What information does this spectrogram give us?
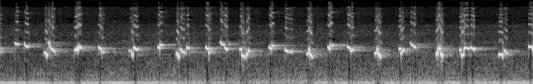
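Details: Sooty-headed bulbul lure song for drawing out other bulbuls: lively, repeated chirping notes sliding up and down, packed closely together, with a steady low hum beneath.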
